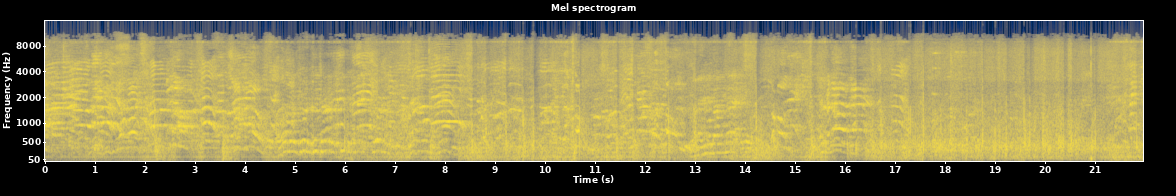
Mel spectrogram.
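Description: A crowd shouts and cheers close by in an echoing room.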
